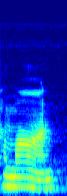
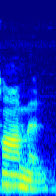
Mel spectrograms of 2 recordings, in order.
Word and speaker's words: Haman: Now, what I was going to say about Haman, I've listened to multiple readings of the Megillah, and when it's read, it's pronounced Haman. If the rabbis are just talking about him, they say Haman.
